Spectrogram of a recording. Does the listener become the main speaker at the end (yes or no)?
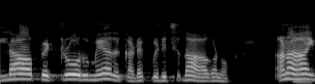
no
